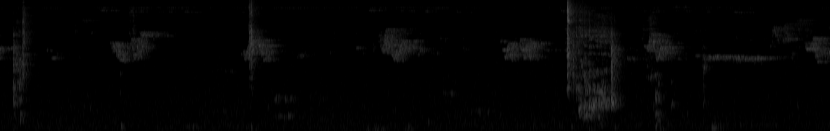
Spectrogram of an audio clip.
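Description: A bird chirping over and over, a short high call every second or so. Mixed with it are a few sharp clicks and rustles of the high-pressure hose being coiled onto the pressure washer's hose carrier; the loudest comes about two thirds of the way in.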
